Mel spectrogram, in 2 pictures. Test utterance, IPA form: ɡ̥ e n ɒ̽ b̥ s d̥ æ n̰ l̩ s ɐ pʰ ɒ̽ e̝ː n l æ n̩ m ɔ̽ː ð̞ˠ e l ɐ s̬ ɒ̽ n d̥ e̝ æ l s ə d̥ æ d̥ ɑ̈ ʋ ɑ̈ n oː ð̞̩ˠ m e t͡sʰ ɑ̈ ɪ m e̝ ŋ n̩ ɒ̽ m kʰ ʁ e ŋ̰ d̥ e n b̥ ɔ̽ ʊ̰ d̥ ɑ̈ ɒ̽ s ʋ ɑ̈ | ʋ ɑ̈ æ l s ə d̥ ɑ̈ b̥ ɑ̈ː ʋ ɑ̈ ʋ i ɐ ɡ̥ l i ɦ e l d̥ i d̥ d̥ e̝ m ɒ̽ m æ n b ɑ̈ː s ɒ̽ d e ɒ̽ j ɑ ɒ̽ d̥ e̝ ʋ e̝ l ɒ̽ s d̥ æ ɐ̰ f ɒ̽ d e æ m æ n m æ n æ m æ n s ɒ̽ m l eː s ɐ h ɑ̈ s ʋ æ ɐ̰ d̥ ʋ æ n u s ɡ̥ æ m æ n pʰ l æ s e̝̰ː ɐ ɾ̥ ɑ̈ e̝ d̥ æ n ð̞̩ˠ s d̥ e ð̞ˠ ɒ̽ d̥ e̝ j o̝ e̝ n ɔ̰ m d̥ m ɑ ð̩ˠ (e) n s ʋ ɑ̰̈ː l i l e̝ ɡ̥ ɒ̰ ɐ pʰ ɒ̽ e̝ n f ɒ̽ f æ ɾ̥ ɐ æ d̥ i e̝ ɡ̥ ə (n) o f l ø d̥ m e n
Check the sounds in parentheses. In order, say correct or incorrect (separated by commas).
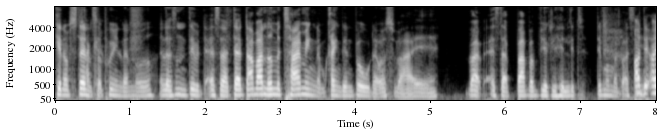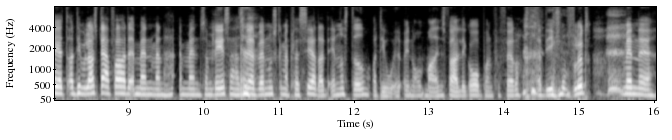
incorrect, incorrect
